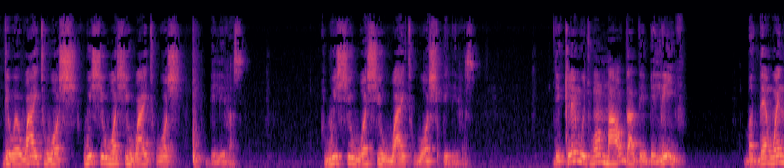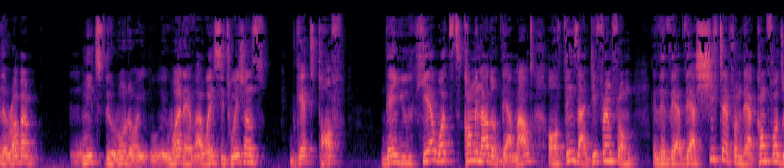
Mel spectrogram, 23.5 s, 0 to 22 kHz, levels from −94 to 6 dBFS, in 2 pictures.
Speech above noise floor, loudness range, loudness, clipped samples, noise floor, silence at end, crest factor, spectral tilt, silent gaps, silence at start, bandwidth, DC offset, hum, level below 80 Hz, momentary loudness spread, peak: 44 dB; 4 LU; -24 LUFS; under 0.1%; -68 dBFS; 0 s; 16 dB; -5.5 dB/octave; none; 0.05 s; 15 kHz; under 0.1%; none; -56 dBFS; 10 LU; -8 dBFS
